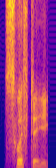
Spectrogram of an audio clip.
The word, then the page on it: swiftie: British English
